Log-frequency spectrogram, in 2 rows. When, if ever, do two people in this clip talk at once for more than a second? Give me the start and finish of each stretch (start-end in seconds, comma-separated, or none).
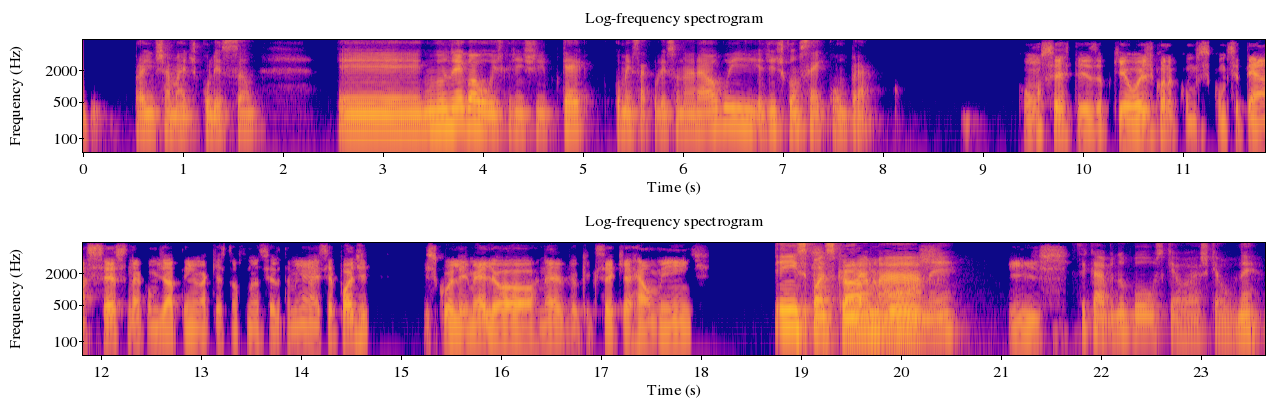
19.1-20.5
